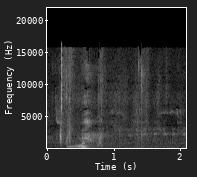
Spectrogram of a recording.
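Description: A single brief voiced call with a bending pitch about half a second in, over faint outdoor background.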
